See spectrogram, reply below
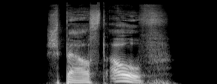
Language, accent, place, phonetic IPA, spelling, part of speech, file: German, Germany, Berlin, [ˌʃpɛʁst ˈaʊ̯f], sperrst auf, verb, De-sperrst auf.ogg
- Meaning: second-person singular present of aufsperren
